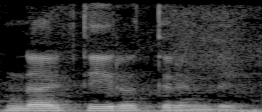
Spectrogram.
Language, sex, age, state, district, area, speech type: Tamil, male, 18-30, Tamil Nadu, Nagapattinam, rural, spontaneous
